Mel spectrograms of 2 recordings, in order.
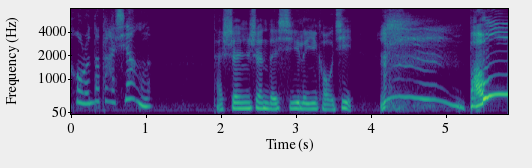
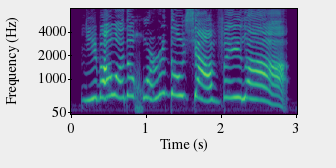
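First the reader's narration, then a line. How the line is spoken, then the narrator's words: Old woman shouting. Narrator (Chinese): 瘦小的老妇人喊起来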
